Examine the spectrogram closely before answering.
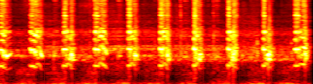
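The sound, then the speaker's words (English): A Turpin turkey call sounding a hollow, double-note fall call used to draw gobblers: a long, steady run of many raspy, evenly paced yelps of similar loudness, with no voices. “good thing about Turpin calls, they got that hollow double note sound.”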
